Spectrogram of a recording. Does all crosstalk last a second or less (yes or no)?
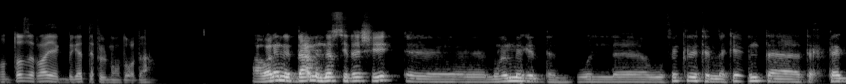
yes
